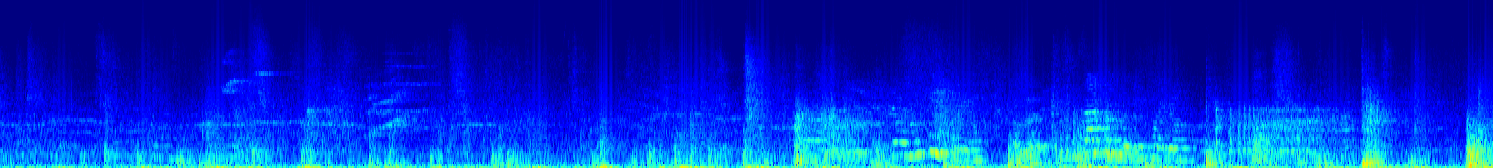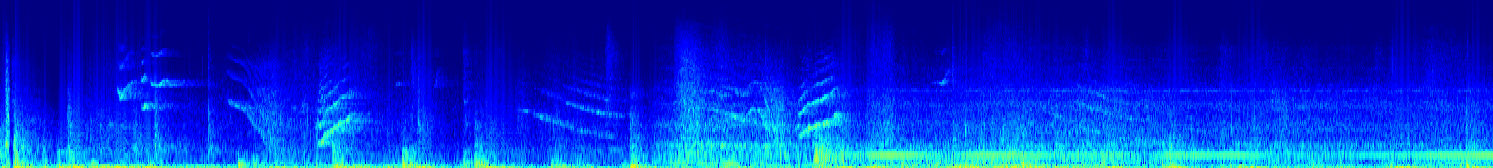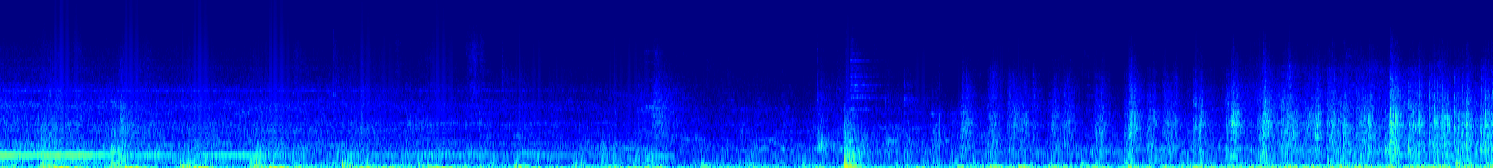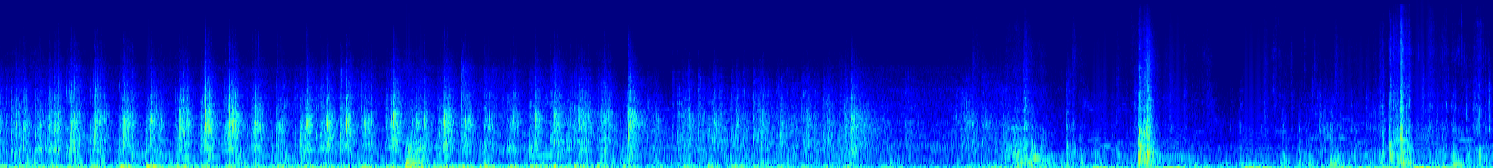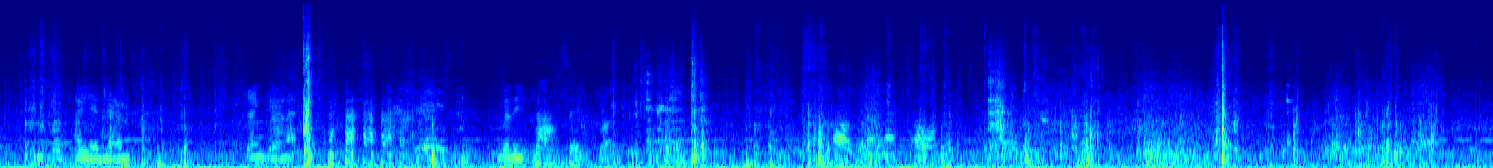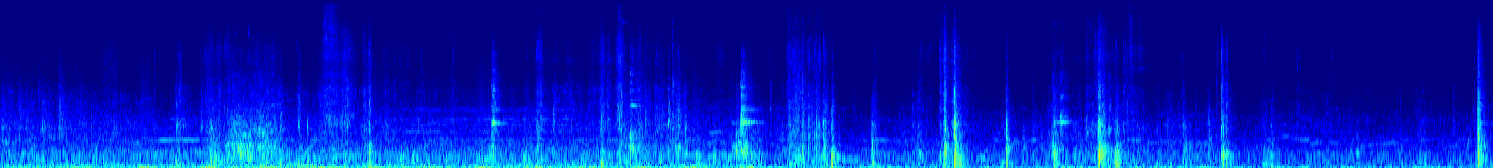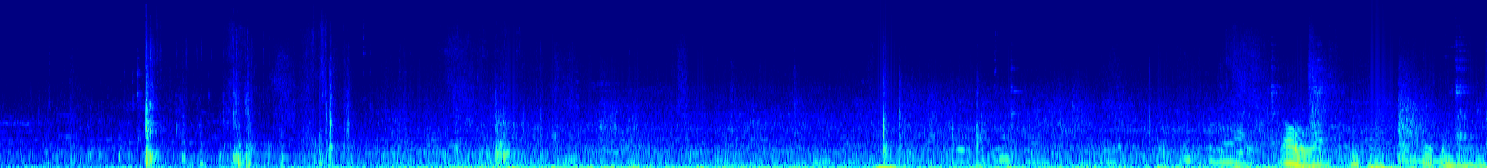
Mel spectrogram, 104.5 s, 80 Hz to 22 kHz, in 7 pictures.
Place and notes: Furniture Store, Hereford, UK - Furniture Store
The shifting ambient sounds recorded while walking around inside a large store. Music, voices, busy cafe.
MixPre 6 II with 2 Sennheiser MKH 8020s in a rucksack.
